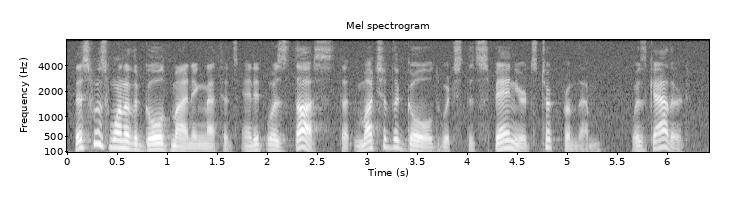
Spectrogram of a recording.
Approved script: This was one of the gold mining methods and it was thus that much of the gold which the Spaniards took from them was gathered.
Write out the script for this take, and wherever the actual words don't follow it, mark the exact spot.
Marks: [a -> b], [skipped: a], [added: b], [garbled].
This was one of the gold mining methods and it was thus that much of the gold which the Spaniards took from them was gathered.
